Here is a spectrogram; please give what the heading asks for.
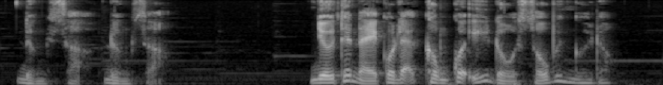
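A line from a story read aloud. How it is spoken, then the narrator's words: Muttering to herself. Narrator (Vietnamese): nàng lầm bầm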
